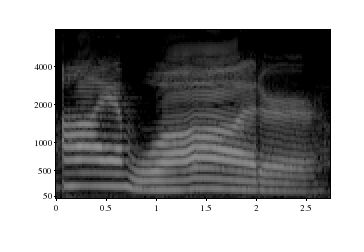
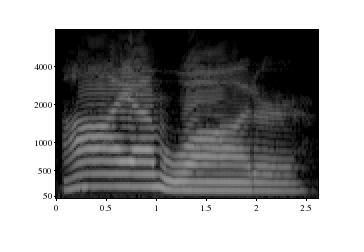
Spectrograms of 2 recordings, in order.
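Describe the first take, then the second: First: Very slow, steady calm voice; soothing water voice again. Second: Very slow, calm meditative voice; water voice. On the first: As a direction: draw it out like a meditation. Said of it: "Wanna try one more time now knowing that?". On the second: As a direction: let it flow slowly and evenly. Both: Shown as a demonstration.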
